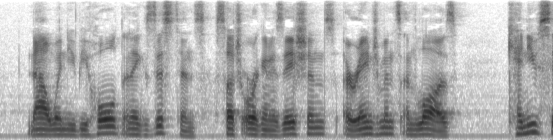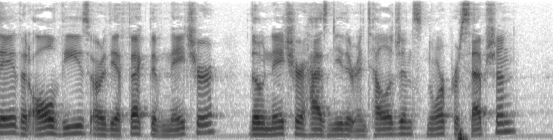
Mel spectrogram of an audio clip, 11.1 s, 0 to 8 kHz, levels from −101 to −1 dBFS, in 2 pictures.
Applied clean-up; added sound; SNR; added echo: none; none; none; none.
